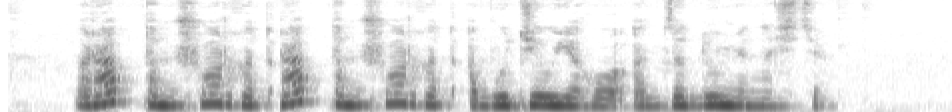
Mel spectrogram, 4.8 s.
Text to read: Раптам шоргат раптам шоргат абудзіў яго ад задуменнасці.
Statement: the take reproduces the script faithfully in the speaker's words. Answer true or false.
true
